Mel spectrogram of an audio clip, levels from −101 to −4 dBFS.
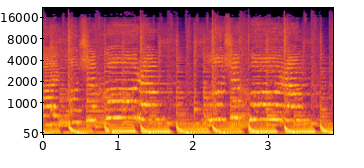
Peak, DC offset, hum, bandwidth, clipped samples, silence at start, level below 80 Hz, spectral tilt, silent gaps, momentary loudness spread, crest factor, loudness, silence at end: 0 dBFS; under 0.1%; none; 18 kHz; under 0.1%; 0 s; -22 dBFS; -5 dB/octave; none; 4 LU; 14 dB; -15 LUFS; 0 s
